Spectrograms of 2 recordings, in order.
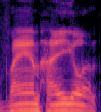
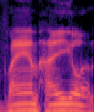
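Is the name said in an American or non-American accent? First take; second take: American; American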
